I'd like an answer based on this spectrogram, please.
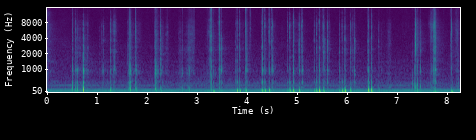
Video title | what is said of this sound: ASMR Trigger Survey | tapping on a surface that is rather hollow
